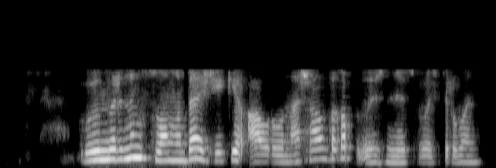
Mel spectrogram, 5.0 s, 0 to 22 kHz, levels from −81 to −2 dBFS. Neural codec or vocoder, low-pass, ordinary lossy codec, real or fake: codec, 16 kHz, 2 kbps, X-Codec, HuBERT features, trained on LibriSpeech; 7.2 kHz; AAC, 16 kbps; fake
